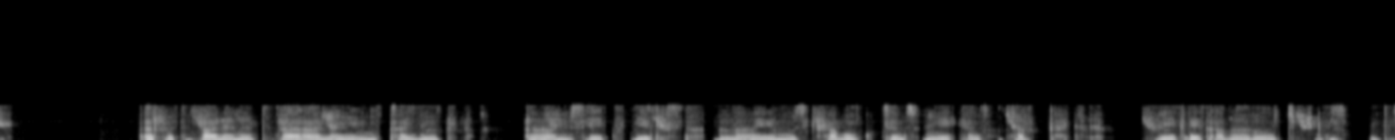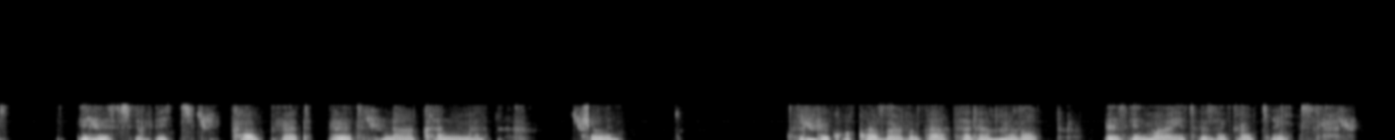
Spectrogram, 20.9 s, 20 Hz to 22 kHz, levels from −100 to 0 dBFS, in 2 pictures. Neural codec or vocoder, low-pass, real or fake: codec, 24 kHz, 1.5 kbps, HILCodec; 5.4 kHz; fake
